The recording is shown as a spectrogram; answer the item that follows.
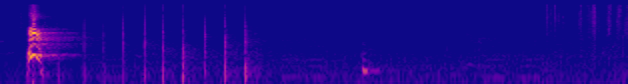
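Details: Single sharp bark from Molly, a pet dog playing around the house, followed by a rapid run of soft regular clicks and near silence.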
